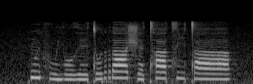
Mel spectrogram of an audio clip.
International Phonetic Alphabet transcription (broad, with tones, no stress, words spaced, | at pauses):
kʷĩ˦fu˨jo˨ ɣeː˨ to˨˦raː˦ʃɛ˨tʰaː˦ t͡si˦taː˦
